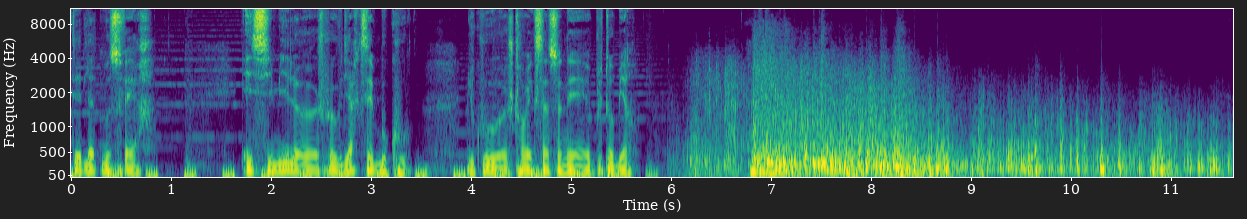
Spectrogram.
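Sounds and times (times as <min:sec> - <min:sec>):
speech: 0:00.0 - 0:00.9, 0:01.7 - 0:05.8
loud thunderclap and crackling rumble from a thunderstorm: 0:05.9 - 0:11.6.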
